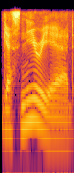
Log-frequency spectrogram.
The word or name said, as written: gesneriad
